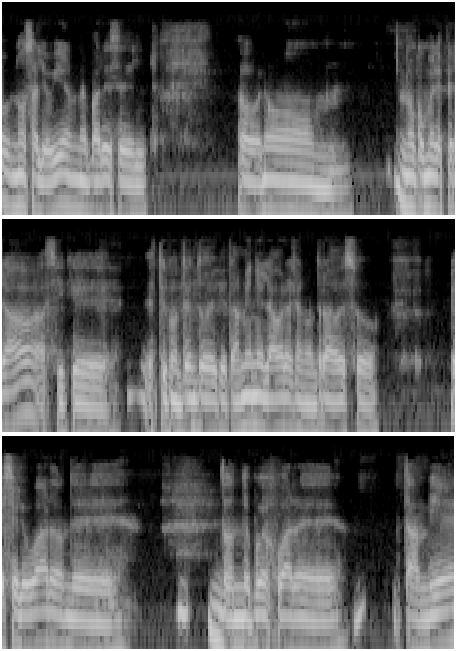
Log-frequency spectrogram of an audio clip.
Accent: Uruguay; now in Europe; con lo que viene pasando desde que salí de Uruguay

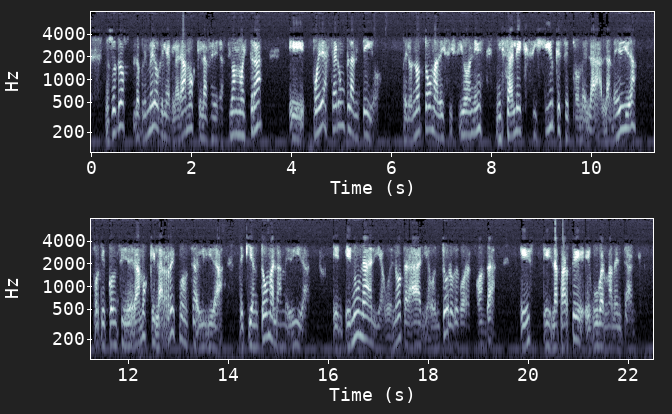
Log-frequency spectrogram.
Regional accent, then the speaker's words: Uruguay

